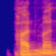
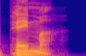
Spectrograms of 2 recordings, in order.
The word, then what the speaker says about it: Pema: And is it spelled like Padma, but with a Y instead of a D? – Padma, no, Pema. – But it's spelled like Padma, P-A-Y-M-A. – No, P-E-M-A, like it sounds. – Oh. – Chodron, C-H-O-D-R-O-N.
